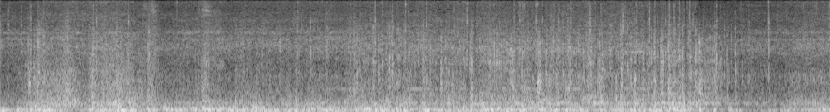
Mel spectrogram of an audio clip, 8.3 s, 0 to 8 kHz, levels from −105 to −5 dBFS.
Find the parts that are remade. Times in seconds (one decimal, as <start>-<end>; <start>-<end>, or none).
1.4-2.9; 3.5-7.9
